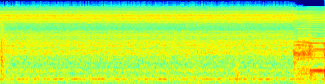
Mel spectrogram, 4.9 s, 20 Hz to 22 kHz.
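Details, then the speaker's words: Homemade JGRO CNC router Y axis with upgraded stepper motor (replacing 80 oz motor) tuned in Mach3: steady hiss and faint hum, then a jumble of squealing tones as velocity pushed past about 40 with acceleration around 23; owner suspects stall at excessive speed, settles on 39. "see it just can't handle it so I'm going to I'm going to go 39 so I think that's good for now"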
